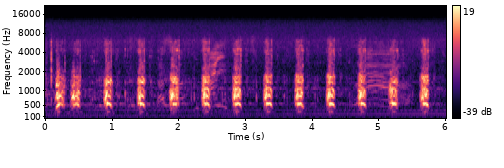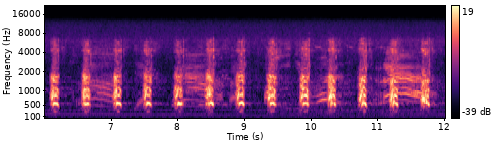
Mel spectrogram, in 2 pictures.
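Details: German Shepherd Lord v. Gleisdreieck DDR, a working dog, in 1995 home footage filmed off a TV screen, barking steadily at about two barks per second, each bark sharp and full, with a faint steady hum underneath.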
